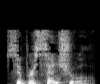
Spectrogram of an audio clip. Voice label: "supersensual", en uk

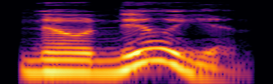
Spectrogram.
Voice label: "nonillion", en uk

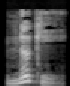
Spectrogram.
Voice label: "nookie", en uk

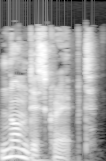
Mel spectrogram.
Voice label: "nondescript", en uk

